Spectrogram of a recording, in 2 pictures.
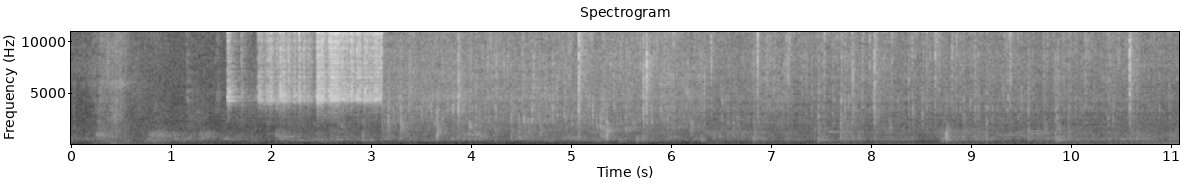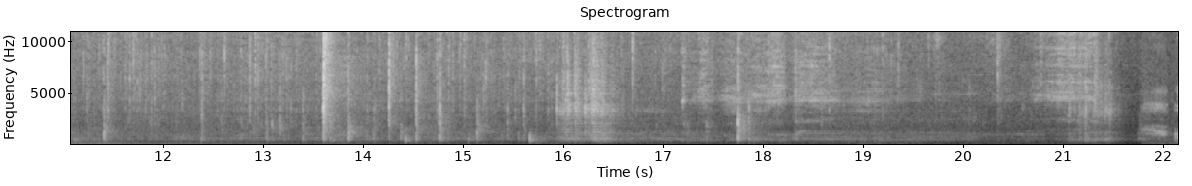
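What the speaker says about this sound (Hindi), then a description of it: "तो चलिए घी हमारा गर्म हो चुका है। अब इसमें हम डालते हैं गोंद। थोड़ा थोड़ा गोंद डालेंगे और इसको भूनेंगे।" Edible gum (gond) frying in hot ghee in a kadhai: a steady crackling sizzle with scattered pops, broken by a few brief clinks and stirring noises, running continuously through the clip.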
